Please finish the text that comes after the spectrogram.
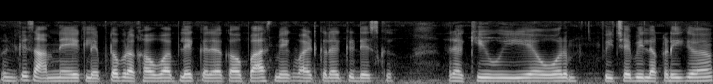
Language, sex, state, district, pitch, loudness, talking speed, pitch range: Hindi, female, Haryana, Charkhi Dadri, 155 Hz, -18 LUFS, 220 wpm, 155-160 Hz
